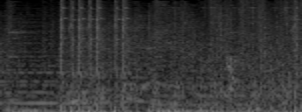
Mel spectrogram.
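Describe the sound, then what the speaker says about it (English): Sustained automatic gunfire rattles through a firefight in Uncharted: Drake's Fortune, loud and rapid with dense repeated shots over game ambience. "I'm going in there. Bullets blazing"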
